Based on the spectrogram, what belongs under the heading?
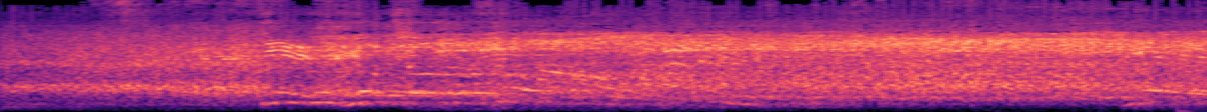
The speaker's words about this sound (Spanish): Mira, esta es la pitada a Joao Félix, el sonido que ocurría cuando se ha puesto su foto en el videomarcador.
